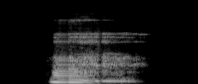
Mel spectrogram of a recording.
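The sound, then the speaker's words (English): A single drawn-out yawn during a voice and breathing exercise, fairly loud, voiced with a gliding, slightly falling tone and a breathy finish, lasting about a second before silence. “And it goes straight in the yawning.”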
